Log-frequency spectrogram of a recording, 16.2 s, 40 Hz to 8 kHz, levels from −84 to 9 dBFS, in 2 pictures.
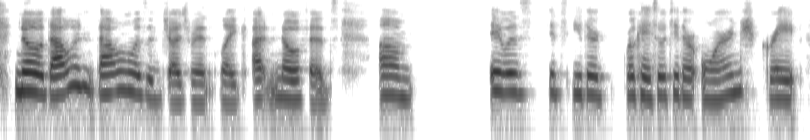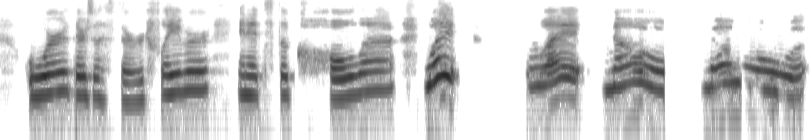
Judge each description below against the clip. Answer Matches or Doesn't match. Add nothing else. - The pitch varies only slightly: Doesn't match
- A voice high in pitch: Matches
